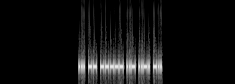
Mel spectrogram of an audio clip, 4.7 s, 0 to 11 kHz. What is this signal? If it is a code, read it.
Morse code, heard as a keyed tone, about 52 wpm, 700 Hz. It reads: SM0UFD
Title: DXCC-100 Call Signs - 6 Characters - Repeated 3x - 50wpm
